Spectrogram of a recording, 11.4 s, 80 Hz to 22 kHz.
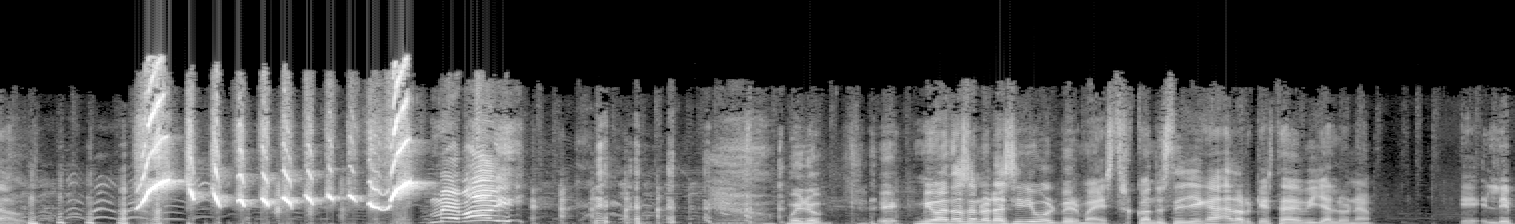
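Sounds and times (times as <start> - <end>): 
speech: 0.0 - 1.4, 5.9 - 11.3
laughter: 0.0 - 3.0, 3.7 - 6.8
person whistling: 1.0 - 3.2.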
